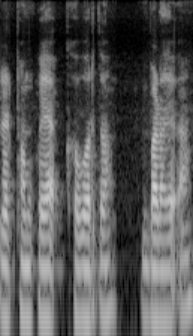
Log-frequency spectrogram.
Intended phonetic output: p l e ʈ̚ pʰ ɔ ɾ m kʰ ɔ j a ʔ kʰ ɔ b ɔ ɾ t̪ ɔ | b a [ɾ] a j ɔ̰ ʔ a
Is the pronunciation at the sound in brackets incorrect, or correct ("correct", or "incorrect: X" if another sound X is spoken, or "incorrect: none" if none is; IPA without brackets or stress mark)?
incorrect: ɽ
